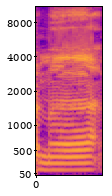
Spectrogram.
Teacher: کھڑی زبر کو ایک الف کے برابر کھینچیں گے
